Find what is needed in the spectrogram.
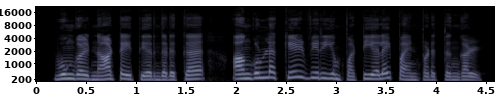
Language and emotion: Tamil, neutral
